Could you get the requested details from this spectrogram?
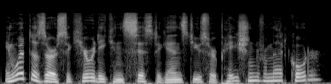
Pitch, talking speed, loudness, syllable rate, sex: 145 Hz, 200 wpm, -18 LUFS, 6.3 syllables/s, male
